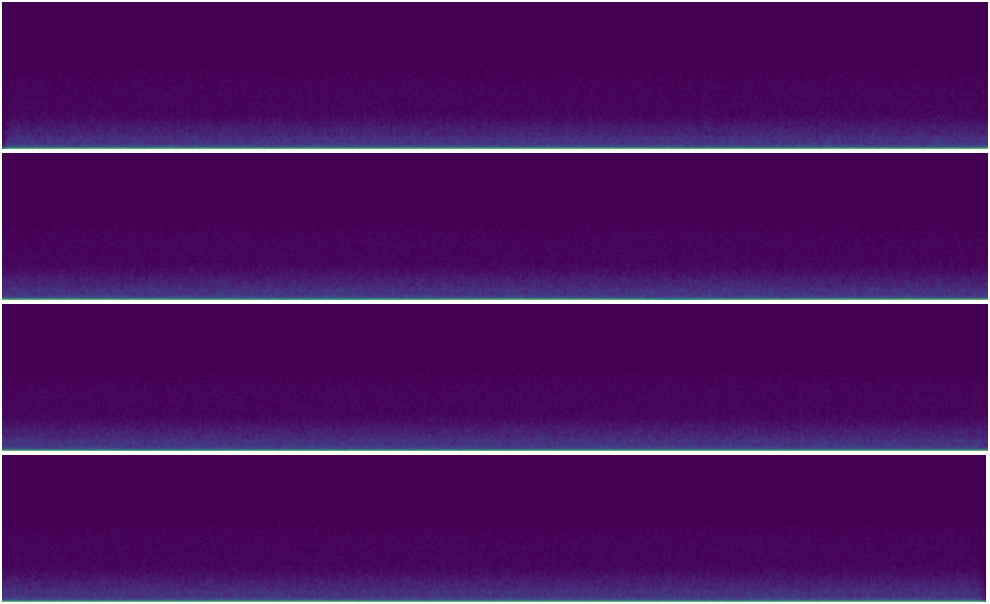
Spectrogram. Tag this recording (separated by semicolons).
air; blow; blowing; fan; hum; noise; vent; ventilator; wind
